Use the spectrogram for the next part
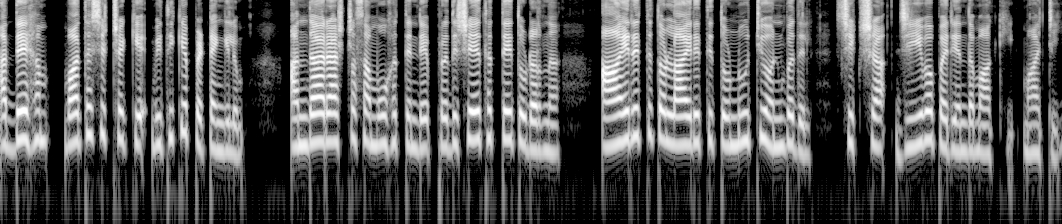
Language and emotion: Malayalam, neutral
